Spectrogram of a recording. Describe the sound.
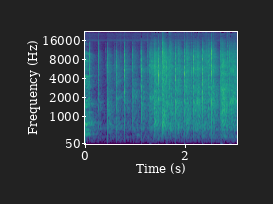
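Hand clapping in a quick, steady rhythm, sharp claps repeating roughly every fifth of a second, with a busy layer of voices or chatter underneath that swells partway through.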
